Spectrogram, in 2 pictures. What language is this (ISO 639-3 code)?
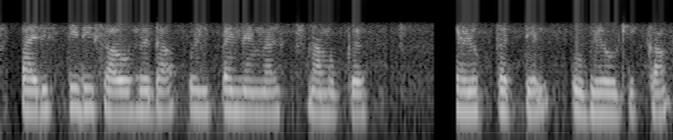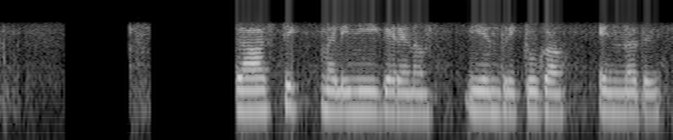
mal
